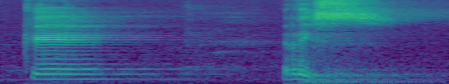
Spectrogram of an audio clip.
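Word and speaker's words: QRIS: mall ditulis ada namanya ke ris qis Kis. Cara bacanya gimana sebetulnya? Keris.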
